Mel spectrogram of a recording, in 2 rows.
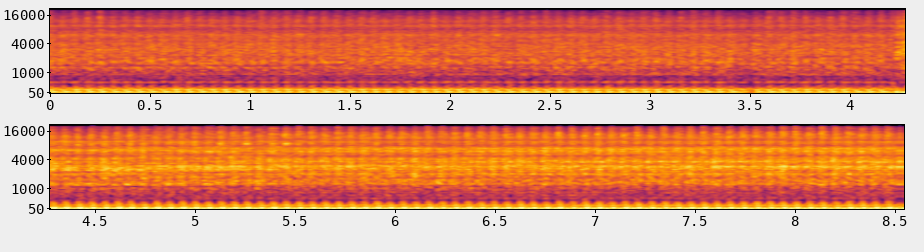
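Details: Honda CRF250L single, 3,851 km, noisy and stalling from a broken piston ring blamed on old gasoline, after piston, ring and cylinder replacement: steady, even idle, slightly louder midway, no knock or rattle; normal idle.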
